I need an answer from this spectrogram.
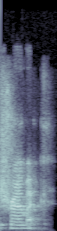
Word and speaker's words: Schrammick: Am I pronouncing your name right, Mr. Schrammick?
